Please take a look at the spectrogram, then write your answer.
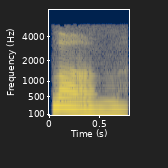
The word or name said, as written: lum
